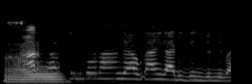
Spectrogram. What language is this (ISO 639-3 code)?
ori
